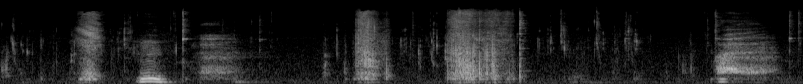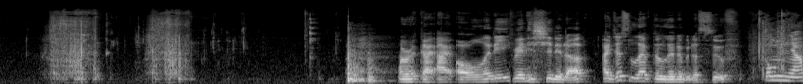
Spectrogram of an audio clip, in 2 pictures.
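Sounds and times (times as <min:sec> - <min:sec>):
person slurping soup: 0:00.7 - 0:01.8, 0:03.5 - 0:05.3, 0:08.4 - 0:10.1.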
